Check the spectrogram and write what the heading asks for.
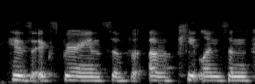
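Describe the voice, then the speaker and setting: A woman scientist born in Finland speaking on a webinar panel, pausing and restarting often as she talks about her work. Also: fairly low pitch, level tone. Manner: hesitant, many restarts and fillers. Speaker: guest scientist. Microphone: video call. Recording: dull lo-fi video call audio.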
